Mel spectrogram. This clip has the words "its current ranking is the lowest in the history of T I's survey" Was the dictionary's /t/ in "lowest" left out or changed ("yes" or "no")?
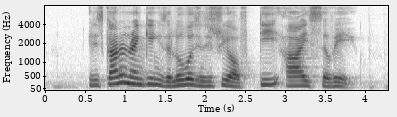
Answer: yes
